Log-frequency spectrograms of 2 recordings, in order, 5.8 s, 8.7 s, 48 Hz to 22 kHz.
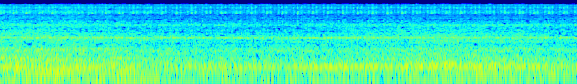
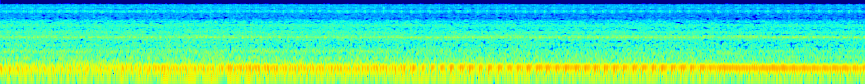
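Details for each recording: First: T120SS fuel-injected vehicle after cleaning and greasing the ISC (idle speed control), fixing idle RPM slow to drop and hunting: steady even idle, RPM drops to idle quickly and holds stable with no hunting or misses; normal idle. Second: T120SS fuel-injected, idle: steady hum held high at about 1100–1200 rpm and slow to drop, caused by a dirty, dry idle speed control (ISC) valve before cleaning and greasing.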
